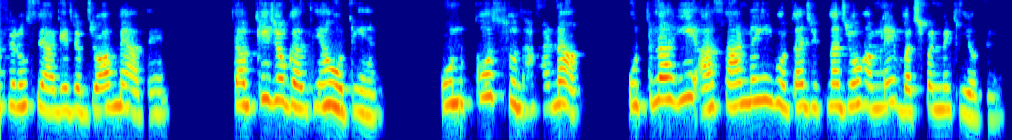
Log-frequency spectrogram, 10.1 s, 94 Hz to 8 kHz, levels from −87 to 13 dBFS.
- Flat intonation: No, average, 3.1 semitones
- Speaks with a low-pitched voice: No, very high, 275 Hz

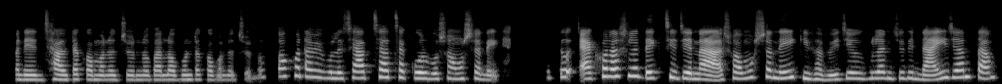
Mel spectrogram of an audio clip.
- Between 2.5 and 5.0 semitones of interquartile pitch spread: No, wide, 5.4 semitones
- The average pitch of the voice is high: Yes, very high, 275 Hz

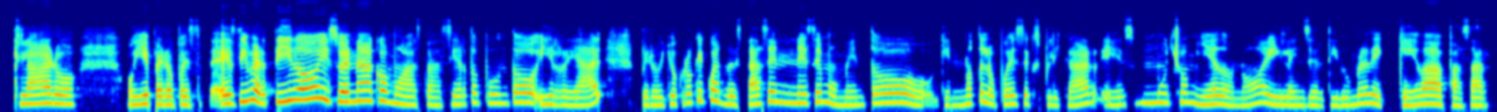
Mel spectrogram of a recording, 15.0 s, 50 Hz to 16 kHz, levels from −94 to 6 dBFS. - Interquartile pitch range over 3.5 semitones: Yes, average, 4.1 semitones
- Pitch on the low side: No, high, 245 Hz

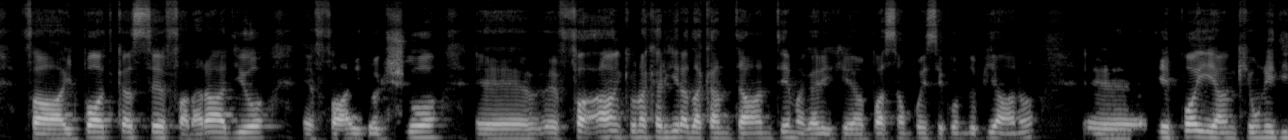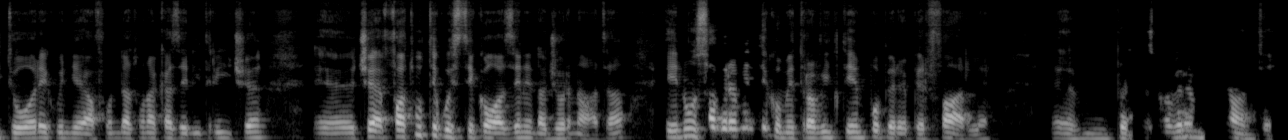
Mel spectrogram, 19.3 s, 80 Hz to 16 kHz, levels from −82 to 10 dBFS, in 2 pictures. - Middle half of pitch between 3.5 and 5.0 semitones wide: No, narrow, 2.6 semitones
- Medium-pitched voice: Yes, medium, 145 Hz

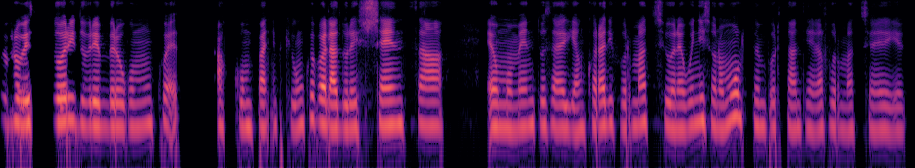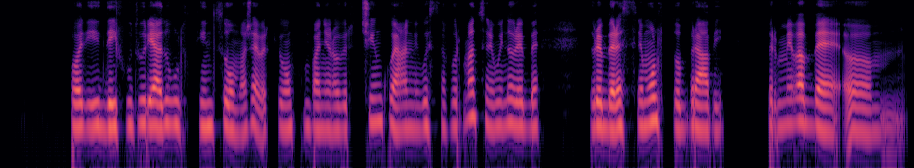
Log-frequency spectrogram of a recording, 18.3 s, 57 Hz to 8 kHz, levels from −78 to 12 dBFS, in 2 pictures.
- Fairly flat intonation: Yes, narrow, 1.7 semitones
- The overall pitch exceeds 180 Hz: Yes, high, 190 Hz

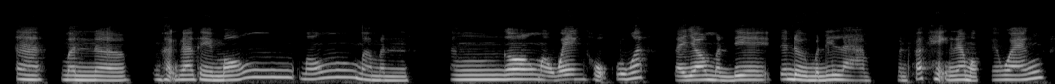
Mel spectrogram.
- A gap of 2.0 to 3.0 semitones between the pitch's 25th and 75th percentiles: Yes, narrow, 2.6 semitones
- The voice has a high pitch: Yes, high, 215 Hz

